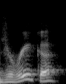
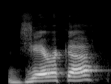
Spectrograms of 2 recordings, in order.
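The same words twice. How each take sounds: First: "Jerika" stressed on the middle syllable; better-known pronunciation. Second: "Jerica" stressed on the first syllable; first pronunciation. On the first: Host corrects to viewer's known name, "Jerika" stressed mid-word. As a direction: say "Jerika" as juh-REE-kuh. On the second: Host reads a viewer's name, "Jerica" stressed up front. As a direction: say "Jerica" as JERR-ih-kuh, higher. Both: Shown as a demonstration. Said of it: "or as she's better known".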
